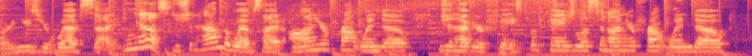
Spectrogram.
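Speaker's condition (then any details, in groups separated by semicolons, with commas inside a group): No condition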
